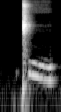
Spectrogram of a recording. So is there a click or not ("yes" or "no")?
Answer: yes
